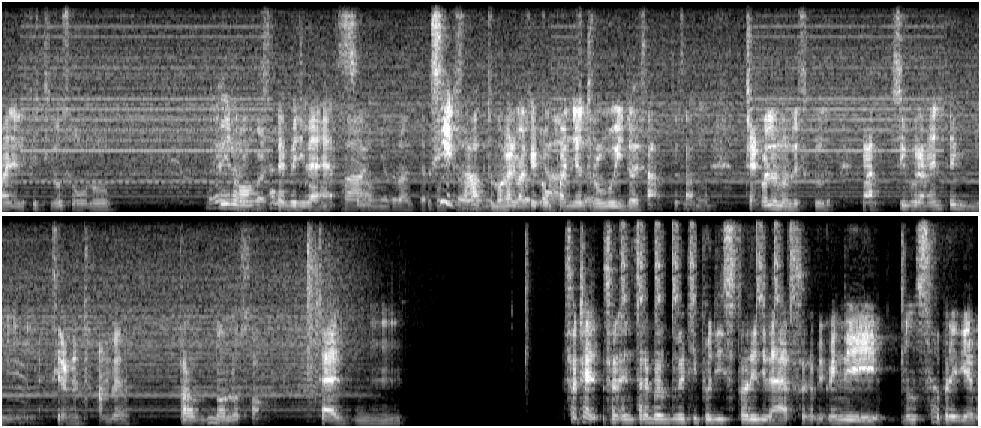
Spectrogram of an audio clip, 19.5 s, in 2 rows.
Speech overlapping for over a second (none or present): present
